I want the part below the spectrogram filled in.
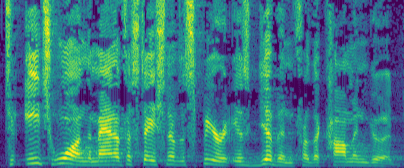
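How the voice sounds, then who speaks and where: A man's voice: fairly high pitch, steady tone, brisk. American male preacher in a reverberant hall. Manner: rhetorical questions, conversational asides, emphatic swells. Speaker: pastor preaching to congregation. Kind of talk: sermon. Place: large reverberant church hall.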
